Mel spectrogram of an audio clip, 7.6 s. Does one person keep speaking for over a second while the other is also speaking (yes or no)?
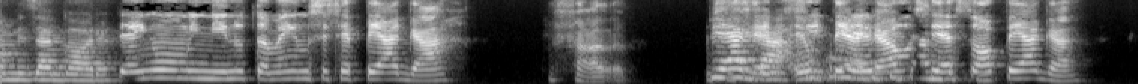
yes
